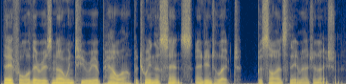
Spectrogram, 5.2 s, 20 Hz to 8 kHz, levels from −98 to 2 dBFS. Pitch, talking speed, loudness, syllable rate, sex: 80 Hz, 160 wpm, -19 LUFS, 6.4 syllables/s, male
